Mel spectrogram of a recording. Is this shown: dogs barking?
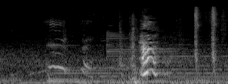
yes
